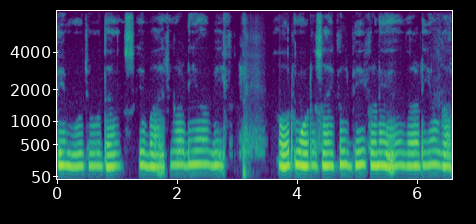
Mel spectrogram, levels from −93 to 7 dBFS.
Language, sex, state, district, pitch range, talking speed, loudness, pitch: Hindi, male, Delhi, New Delhi, 175-190 Hz, 135 wpm, -15 LUFS, 180 Hz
